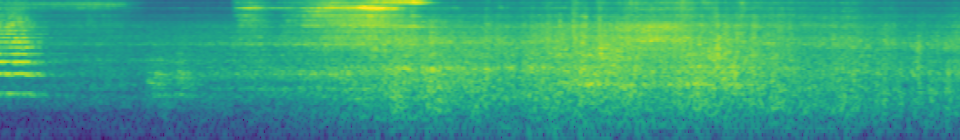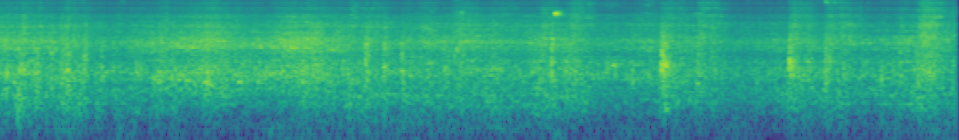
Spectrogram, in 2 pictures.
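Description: A short diesel locomotive horn blast, then a train of locomotives and carriages passing close by: steady rumble of wheels on rail, with a high wheel squeal on the curve a few seconds in and rail-joint clicks near the end.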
